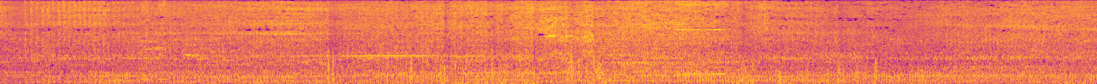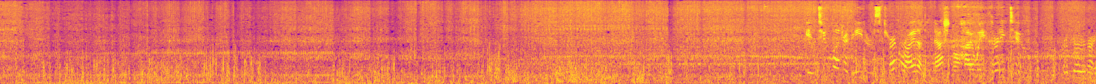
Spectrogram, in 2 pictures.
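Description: Steady low rumble of wind and engine noise from riding on a motorbike through town traffic.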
